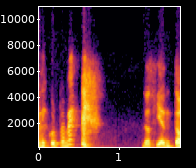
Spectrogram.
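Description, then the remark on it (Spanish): A single sharp sneeze, from an allergy, bursts out between bits of apologetic speech, followed by a brief pause before the person talks again. “pero también como que volvió a subir el tema de los contagios y quiero estornudar,”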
